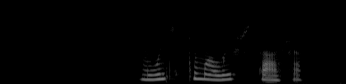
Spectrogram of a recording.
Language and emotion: Russian, neutral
